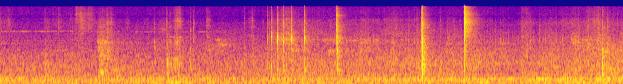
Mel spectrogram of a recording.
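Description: Sharp clicks and taps from handling a hot glue gun and cardboard pieces while gluing: a quick cluster about three seconds in, then a few single clicks less than a second apart. A low steady hum lies under them.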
